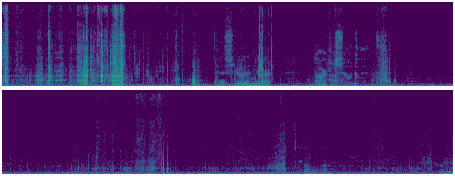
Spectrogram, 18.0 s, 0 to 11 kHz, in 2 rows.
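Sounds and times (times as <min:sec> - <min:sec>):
packaging taps and rustles: 0:00.0 - 0:05.5.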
